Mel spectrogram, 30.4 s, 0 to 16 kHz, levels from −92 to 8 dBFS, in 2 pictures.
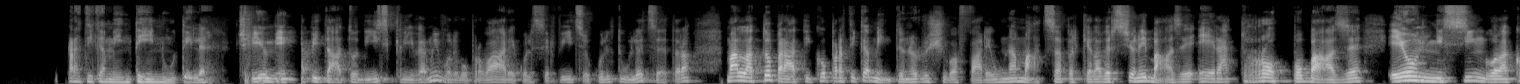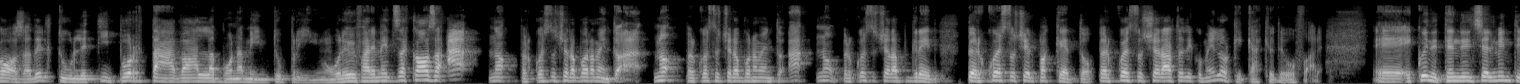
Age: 20-39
